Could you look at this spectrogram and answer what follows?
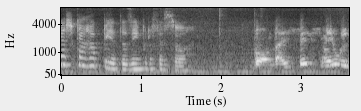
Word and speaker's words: carrapeta: Essa é uma carrapeta. E se sabe também que ela era pronunciada carapeta.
